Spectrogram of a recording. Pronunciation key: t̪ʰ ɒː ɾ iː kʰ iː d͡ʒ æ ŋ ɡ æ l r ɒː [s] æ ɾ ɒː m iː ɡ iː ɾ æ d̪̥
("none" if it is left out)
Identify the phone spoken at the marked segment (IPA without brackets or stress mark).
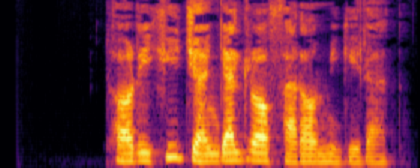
f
